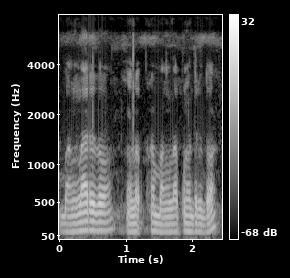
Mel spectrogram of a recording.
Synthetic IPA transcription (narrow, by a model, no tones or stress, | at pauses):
baŋlaɾɛd̪ɔnɛlɔʔkʰanabaŋlapɔnad̪ɔɾɛd̪ɔ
